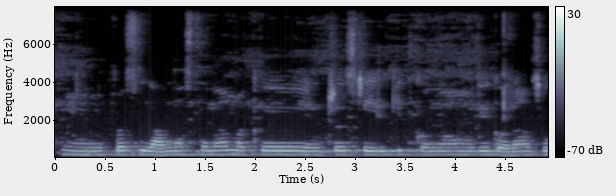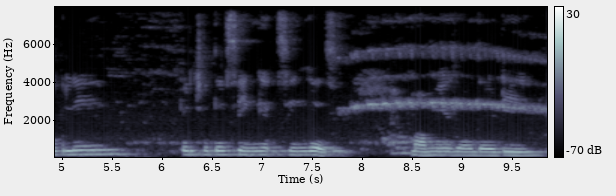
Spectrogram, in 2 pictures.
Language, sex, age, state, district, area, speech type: Goan Konkani, female, 45-60, Goa, Sanguem, rural, spontaneous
